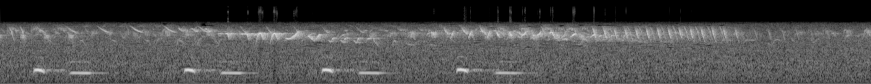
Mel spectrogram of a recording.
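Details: At Altynychi in the oil-producing south-east of Tatarstan, 9 May 2024, an eagle nest camera records a common cuckoo. It calls a descending two-note cu-coo four times in the first five seconds, then only other birds' rapid chirping continues.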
